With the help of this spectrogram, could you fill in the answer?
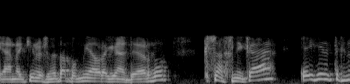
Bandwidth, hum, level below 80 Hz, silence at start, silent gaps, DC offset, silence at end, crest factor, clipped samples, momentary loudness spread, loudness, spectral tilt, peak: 4.1 kHz; none; -60 dBFS; 0 s; none; under 0.1%; 0 s; 14 dB; under 0.1%; 6 LU; -29 LUFS; -9.5 dB/octave; -14 dBFS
